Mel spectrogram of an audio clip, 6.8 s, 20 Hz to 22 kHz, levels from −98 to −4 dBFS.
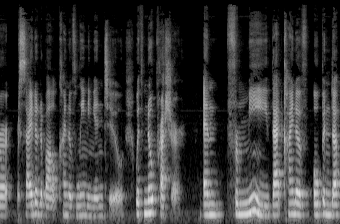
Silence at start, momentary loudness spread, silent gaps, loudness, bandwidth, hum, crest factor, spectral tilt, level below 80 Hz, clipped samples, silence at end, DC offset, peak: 0 s; 10 LU; none; -28 LUFS; 19.5 kHz; none; 18 dB; -4.5 dB/octave; -70 dBFS; under 0.1%; 0 s; under 0.1%; -8 dBFS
